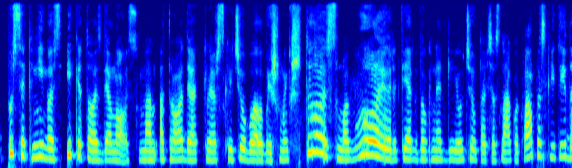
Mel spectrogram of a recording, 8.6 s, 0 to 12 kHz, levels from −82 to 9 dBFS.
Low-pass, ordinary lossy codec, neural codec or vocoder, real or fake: 10.8 kHz; AAC, 48 kbps; codec, 24 kHz, 1.5 kbps, HILCodec; fake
